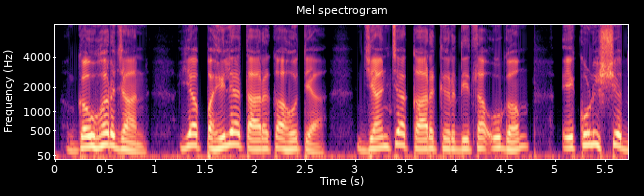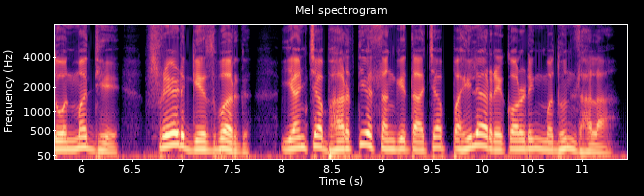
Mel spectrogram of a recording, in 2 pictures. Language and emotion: Marathi, neutral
